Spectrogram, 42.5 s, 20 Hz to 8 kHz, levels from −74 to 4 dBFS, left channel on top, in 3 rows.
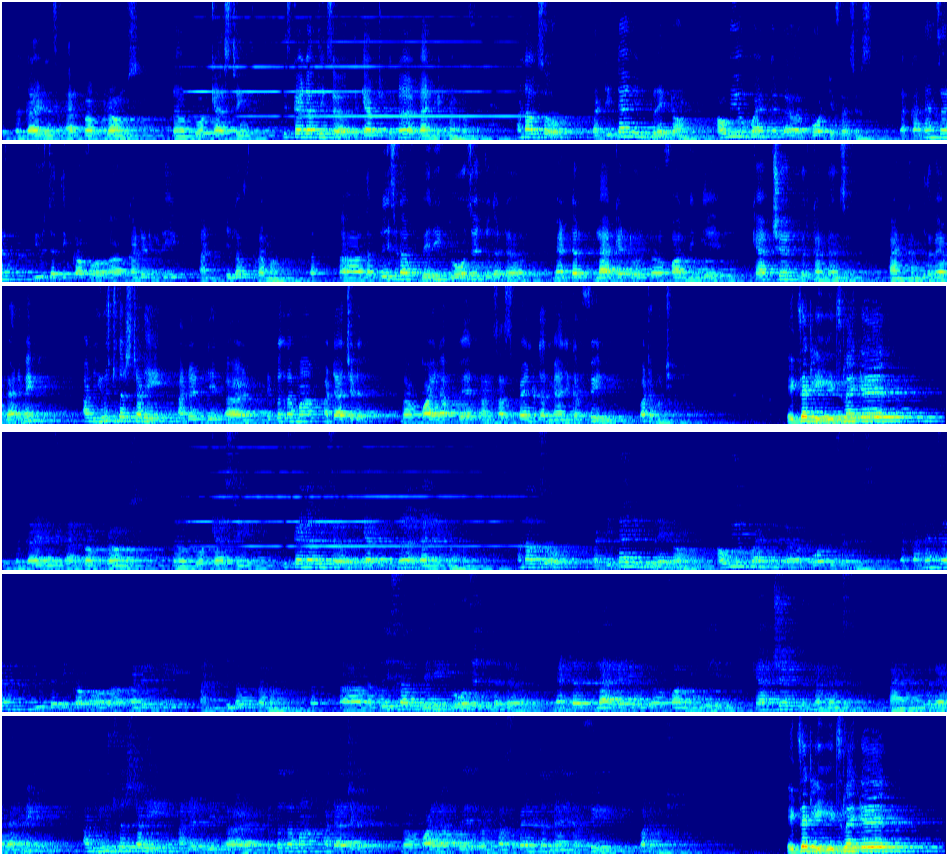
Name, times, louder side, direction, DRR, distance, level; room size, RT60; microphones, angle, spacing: voice 1, 0.2-2.0 2.6-3.8 4.2-7.4 7.7-8.5 8.9-13.1 13.5-16.8 17.1-18.5 18.8-19.0 19.2-22.1 22.4-25.0 25.4-27.0 27.5-29.0 29.6-33.9 34.3-37.6 37.9-38.4, left 3 dB, 85° left, 5 dB, 0.6 m, -38 dB
Bowed string instrument, 2.6-7.9, left 3 dB, 10° left, 1.6 m, -49 dB
voice 2, 40.1-41.8, right 2 dB, 5° right, 4 dB, 0.4 m, -27 dB
7.6 x 4.5 x 5.3 m, 2.6 s
head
